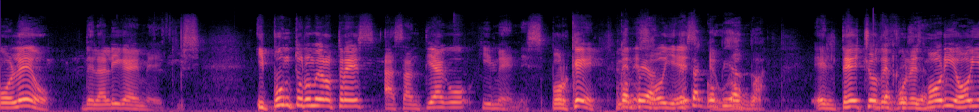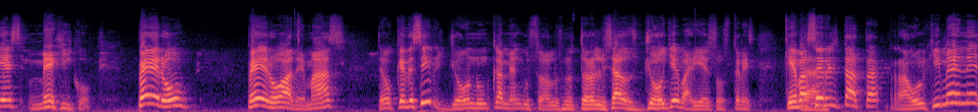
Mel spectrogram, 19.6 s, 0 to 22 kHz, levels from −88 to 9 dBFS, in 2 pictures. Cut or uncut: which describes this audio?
cut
